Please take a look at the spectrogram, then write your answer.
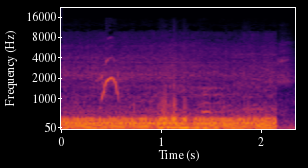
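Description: A 1974 Kawasaki H1 Mach III 750cc two-stroke triple motorcycle runs loud and close with a crackling, buzzing drone, then drops abruptly to a lower idle near the end.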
